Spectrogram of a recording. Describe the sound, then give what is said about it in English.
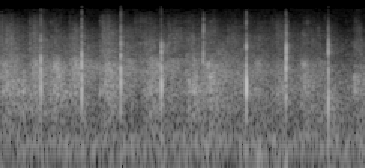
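Faint applause from a church audience for its worship team, made of sparse, separate claps scattered unevenly over a soft background. “So if everybody can give them a round of applause.”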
